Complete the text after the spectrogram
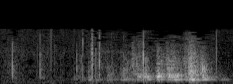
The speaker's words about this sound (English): You open the windows while I turn off these gas jets. Della, open the windows.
